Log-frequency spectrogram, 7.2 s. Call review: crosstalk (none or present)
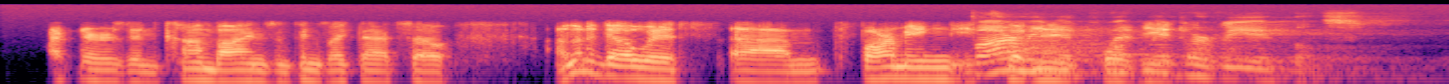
present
